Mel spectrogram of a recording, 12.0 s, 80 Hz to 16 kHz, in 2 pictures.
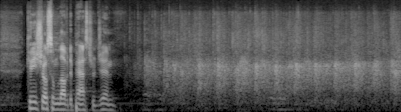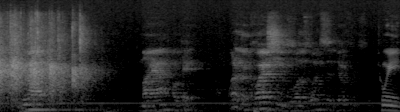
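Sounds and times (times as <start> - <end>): congregation clapping: 1.8 - 7.5.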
